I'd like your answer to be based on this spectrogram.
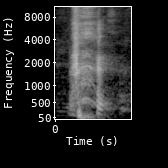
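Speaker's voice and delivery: high, loud burst of laughter; short high-pitched laugh; real laugh. Real, not acted. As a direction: laugh out loud at your own uncertainty. Amused at unresolved translation question.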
